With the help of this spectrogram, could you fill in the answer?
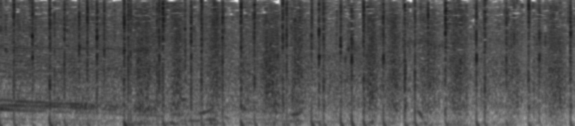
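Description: A crowd at a live show gives another round of applause for a guest, dense overlapping claps forming a steady, loud wash of sharp slaps that continues throughout with no pause.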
